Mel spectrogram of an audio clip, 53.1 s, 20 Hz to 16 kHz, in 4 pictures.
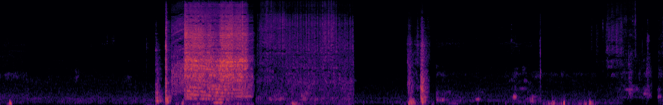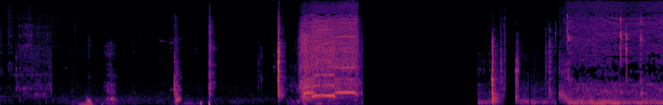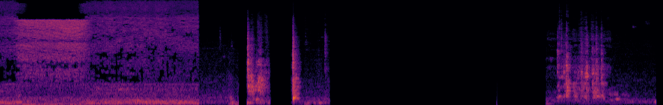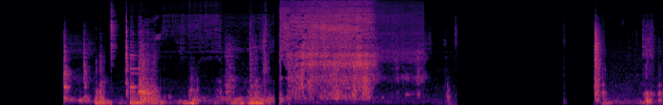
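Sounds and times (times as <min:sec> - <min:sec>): compressed air spray hissing: 0:24.7 - 0:30.5.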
